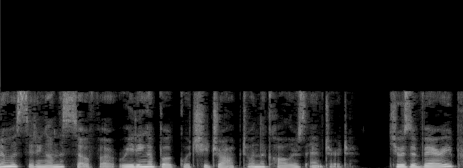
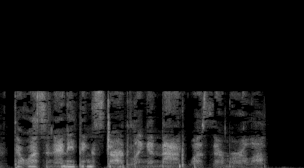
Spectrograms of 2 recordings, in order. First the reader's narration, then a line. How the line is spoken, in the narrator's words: said Anne gravely, then aside to Marilla in an audible whisper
